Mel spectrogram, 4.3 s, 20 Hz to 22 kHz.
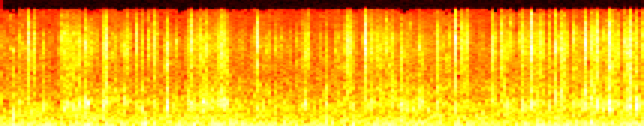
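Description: Both hands type rapidly with their fingertips on the keys of an old 1990s dark grey plastic laptop lying open, with a hollow keyboard deck. A fast, uneven run of bright, sharp plastic clicks follows, each one dying away almost at once with very little low end.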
